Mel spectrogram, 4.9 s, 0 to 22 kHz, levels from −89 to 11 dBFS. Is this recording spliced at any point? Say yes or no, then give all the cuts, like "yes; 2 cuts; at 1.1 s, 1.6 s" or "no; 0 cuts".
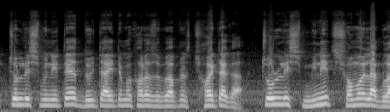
no; 0 cuts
